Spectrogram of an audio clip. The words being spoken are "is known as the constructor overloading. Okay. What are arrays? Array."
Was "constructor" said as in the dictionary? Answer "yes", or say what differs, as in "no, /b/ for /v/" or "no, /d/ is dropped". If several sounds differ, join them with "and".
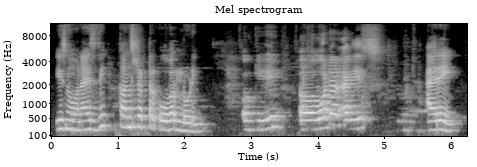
yes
